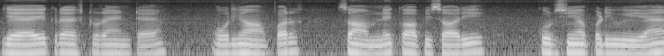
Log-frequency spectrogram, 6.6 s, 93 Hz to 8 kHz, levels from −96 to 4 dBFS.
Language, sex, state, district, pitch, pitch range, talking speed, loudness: Hindi, male, Uttar Pradesh, Shamli, 120 Hz, 115-125 Hz, 125 wpm, -18 LUFS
